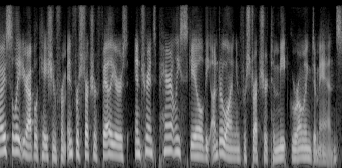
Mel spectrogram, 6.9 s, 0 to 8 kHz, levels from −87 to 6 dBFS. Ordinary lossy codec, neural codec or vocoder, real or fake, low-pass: MP3, 64 kbps; codec, 16 kHz, about 1 kbps, DyCAST, with the encoder's durations; fake; 7.2 kHz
